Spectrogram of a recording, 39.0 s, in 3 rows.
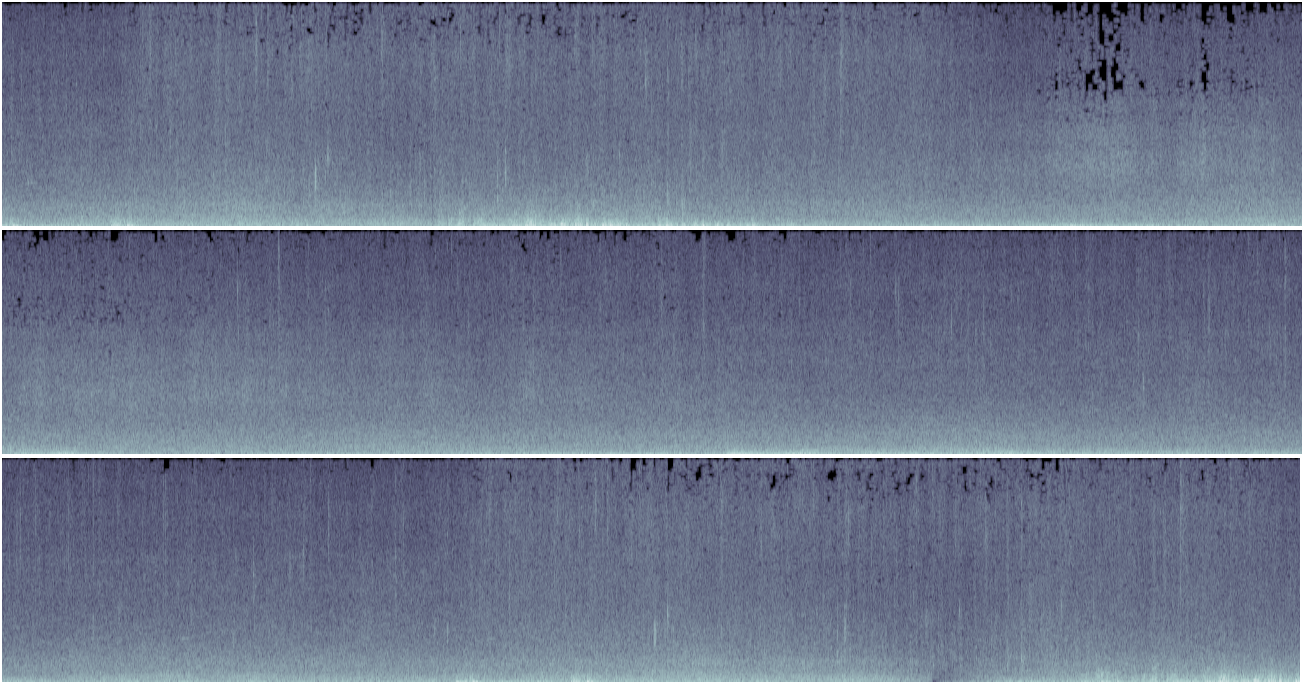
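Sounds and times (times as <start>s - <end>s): thunder rumbling: 0.0s - 11.8s, 30.5s - 35.0s, 36.0s - 38.9s
steady rain falling: 0.0s - 38.9s.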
